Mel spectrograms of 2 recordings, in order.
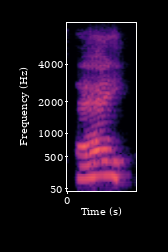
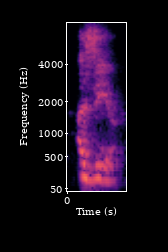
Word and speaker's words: Aesir: And the Azir is spelled just like it looks. A-E-S-I-R, Azir, or Aesir, or the Asir, or the Asir. It depends on which country you're from.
